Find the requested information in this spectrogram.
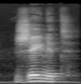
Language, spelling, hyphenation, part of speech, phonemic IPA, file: Dutch, zenit, ze‧nit, noun, /ˈzeːnɪt/, Nl-zenit.ogg
- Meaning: zenith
